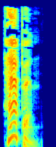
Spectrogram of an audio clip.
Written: happen

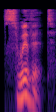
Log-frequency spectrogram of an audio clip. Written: swivet

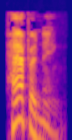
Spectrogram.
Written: happening

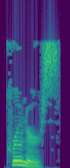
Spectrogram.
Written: crooners

